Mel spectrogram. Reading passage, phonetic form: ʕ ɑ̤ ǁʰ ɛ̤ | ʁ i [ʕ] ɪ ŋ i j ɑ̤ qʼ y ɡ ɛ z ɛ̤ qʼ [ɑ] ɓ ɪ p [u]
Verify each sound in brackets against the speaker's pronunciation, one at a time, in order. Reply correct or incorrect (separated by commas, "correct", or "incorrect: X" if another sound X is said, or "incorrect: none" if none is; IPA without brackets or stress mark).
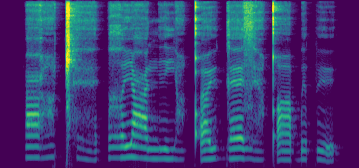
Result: correct, correct, incorrect: y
